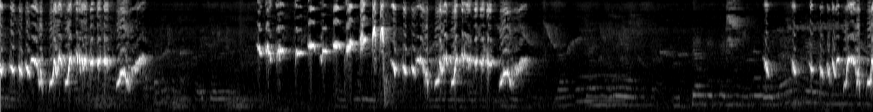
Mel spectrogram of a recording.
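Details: White-rumped shama song used as a lure to prompt other shamas to sing: loud bursts of fast, slurred whistles and chattering notes, broken by two quiet gaps with a low background hum.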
